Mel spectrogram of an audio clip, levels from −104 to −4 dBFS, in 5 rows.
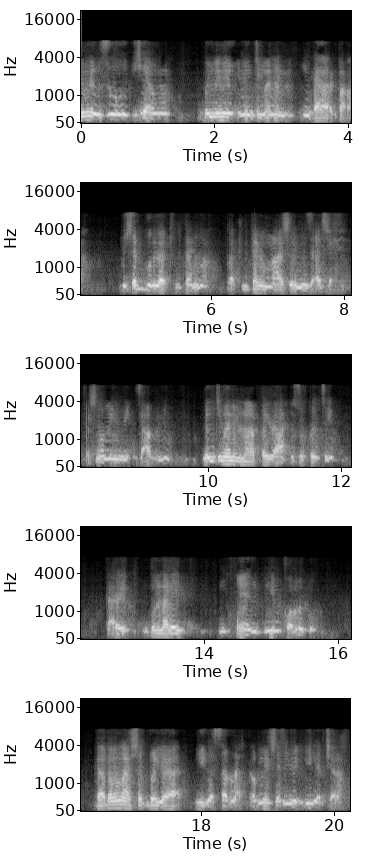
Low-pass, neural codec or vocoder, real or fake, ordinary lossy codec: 7.2 kHz; codec, 16 kHz, 1 kbps, FreqCodec, smaller model; fake; AAC, 32 kbps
